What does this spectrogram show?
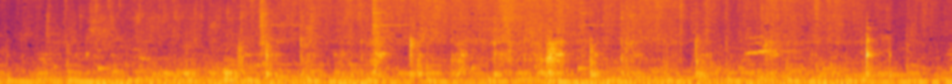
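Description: Butter sizzling in a non-stick kadai as chopped green chillies and ginger fry in it, with a spatula stirring and scraping against the pan in short strokes every second or so.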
